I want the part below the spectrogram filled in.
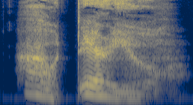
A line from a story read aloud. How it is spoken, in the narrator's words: she whispered, her voice sharp like a knife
